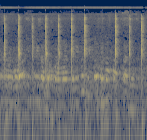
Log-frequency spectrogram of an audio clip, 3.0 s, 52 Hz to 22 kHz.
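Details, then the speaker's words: Yamaha Soul GT 125 under overhaul, crankshaft removed from the cases: the connecting rod, rocked and tapped by hand, gives sharp metallic "krek" clacks about four a second. Worn big end bearing with excess play; the rod is to be replaced. "Stangnya kena. Udah bunyi krek krek krek. Dipukul bunyi krek krek krek krek. Oke, ganti stang pistol."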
